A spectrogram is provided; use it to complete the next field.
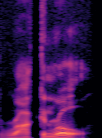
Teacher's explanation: The d is gone. · do you ever hear the D in and? No, never. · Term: dropped sounds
